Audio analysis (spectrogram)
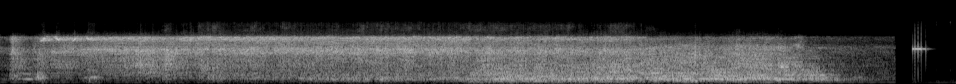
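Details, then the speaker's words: E-scooter/e-bike lithium-ion batteries on charge in a flat in China: loud steady hiss with crackling pops for about eight seconds, then an abrupt stop; thermal runaway with safety vents popping and venting. "batteries are going into thermal runaway and what you will hear is the popping of the safety vents"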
